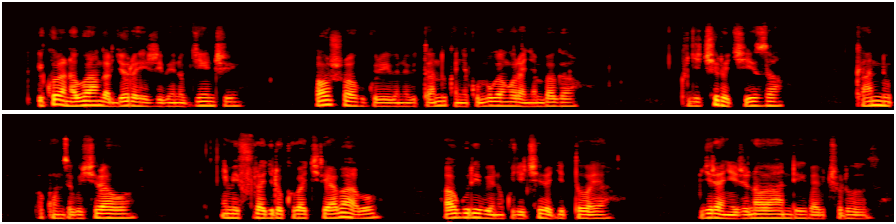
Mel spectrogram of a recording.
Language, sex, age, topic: Kinyarwanda, male, 18-24, finance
